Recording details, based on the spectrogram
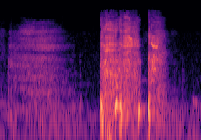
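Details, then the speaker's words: A breath in, then a harsh burst of two to three coughs followed by one more cough, recorded during a baseball video game stream; cough. "okay okay enough coughing"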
